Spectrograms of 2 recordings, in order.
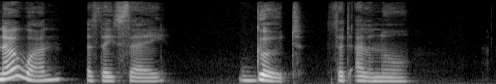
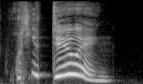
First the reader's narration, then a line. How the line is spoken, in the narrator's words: cried out Katie in dismay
